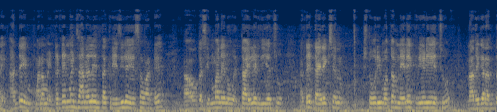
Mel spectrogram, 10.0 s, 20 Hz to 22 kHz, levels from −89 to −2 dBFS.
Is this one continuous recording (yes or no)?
yes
